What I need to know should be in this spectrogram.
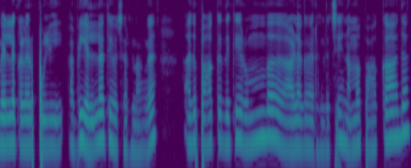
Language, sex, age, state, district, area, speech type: Tamil, female, 18-30, Tamil Nadu, Kanyakumari, urban, spontaneous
